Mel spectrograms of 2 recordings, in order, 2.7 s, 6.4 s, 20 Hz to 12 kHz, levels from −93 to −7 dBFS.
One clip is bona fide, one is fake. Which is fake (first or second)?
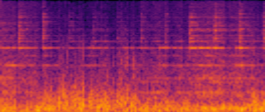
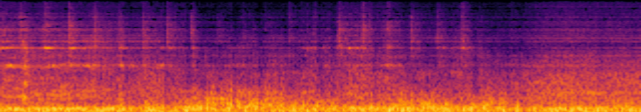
second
